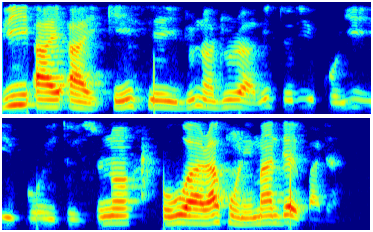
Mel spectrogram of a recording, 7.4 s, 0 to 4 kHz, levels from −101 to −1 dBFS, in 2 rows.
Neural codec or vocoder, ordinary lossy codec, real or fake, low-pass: none; none; real; 3.6 kHz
